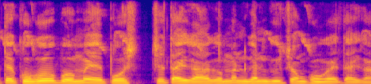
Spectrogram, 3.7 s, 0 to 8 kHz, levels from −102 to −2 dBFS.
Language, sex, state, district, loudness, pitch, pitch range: Wancho, male, Arunachal Pradesh, Longding, -15 LUFS, 145 Hz, 135-160 Hz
